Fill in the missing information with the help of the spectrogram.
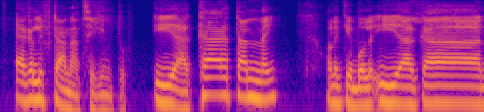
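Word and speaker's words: إياك: অনেকে ইয়াকে শক্ত করে, বলে ইজ্জাকা, বলে ইজ্জাকা, ইজ্জানা।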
